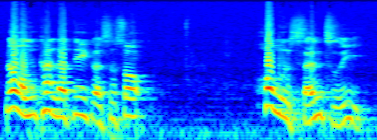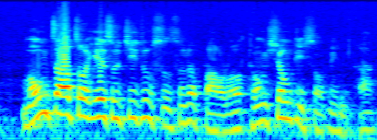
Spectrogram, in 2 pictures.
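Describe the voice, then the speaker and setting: A middle-aged male pastor preaching a sermon, telling lively stories and acting out the dialogues. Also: high-pitched, normal speed, husky, lo-fi sound.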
